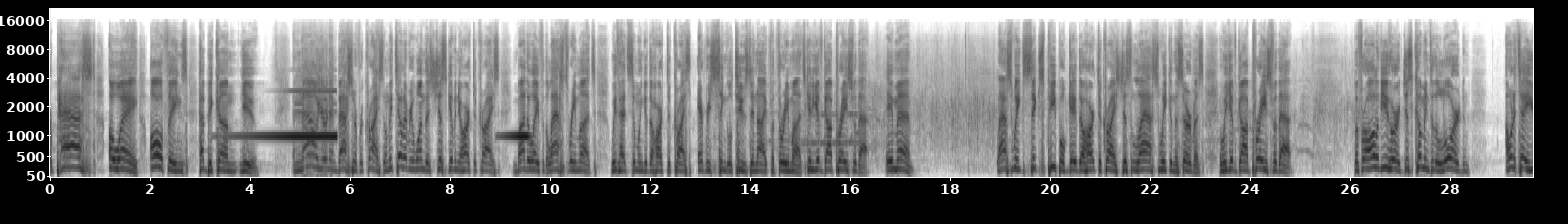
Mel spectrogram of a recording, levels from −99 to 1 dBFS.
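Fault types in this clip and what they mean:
Loudspeaker feedback squeal: a microphone is hearing the loudspeaker it drives, and at 981 Hz the loop gain goes above unity, so that one frequency keeps reinforcing itself. Here it shows up twice as a pure tone that swells out of the audio. From 3.21 s to 5.75 s it builds over roughly a second and a half, and from 8.90 s to 9.69 s it builds in about half a second. Both times it peaks around 10 dB above the programme.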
